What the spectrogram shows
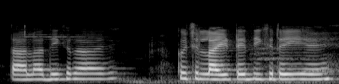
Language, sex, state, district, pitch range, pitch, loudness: Hindi, female, Uttar Pradesh, Shamli, 235-250 Hz, 240 Hz, -15 LUFS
